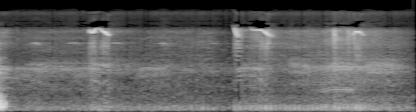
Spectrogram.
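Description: A few short bird calls: one about a second in, then several more in the second half.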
